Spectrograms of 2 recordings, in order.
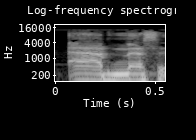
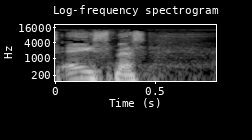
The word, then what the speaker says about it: Abmas: They have a guard named Max Asmus, but it's spelled A-B-M-A-S. It's not Abmus. It's Max Asmus.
